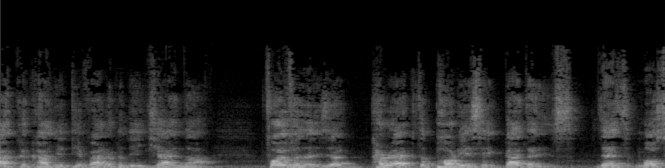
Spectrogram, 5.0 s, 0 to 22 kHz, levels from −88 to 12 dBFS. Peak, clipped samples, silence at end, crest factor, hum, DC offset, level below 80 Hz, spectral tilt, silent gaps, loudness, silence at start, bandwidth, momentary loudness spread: -10 dBFS; under 0.1%; 0 s; 16 dB; none; under 0.1%; -60 dBFS; -5.5 dB/octave; none; -26 LUFS; 0 s; 16 kHz; 9 LU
